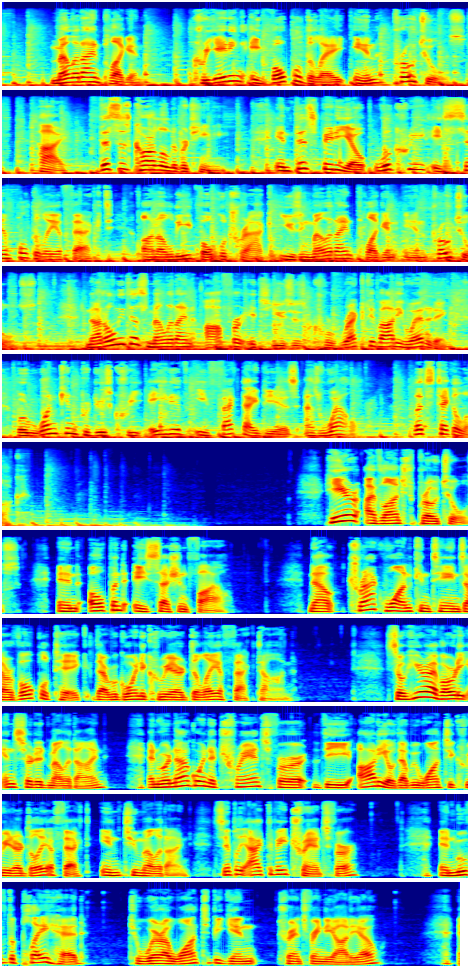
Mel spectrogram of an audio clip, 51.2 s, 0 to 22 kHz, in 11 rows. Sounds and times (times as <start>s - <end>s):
Speech: 0.0s - 23.6s, 26.6s - 30.3s, 31.0s - 35.6s, 36.5s - 45.6s, 46.2s - 51.1s.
